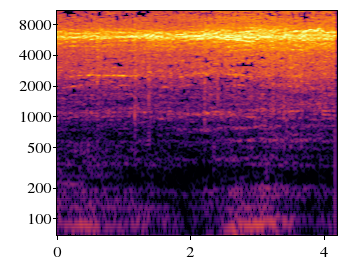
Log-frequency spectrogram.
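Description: Cheap toy quadcopter drone in flight, its small motors and propellers giving a steady high-pitched whine that wavers slightly in pitch as it moves.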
